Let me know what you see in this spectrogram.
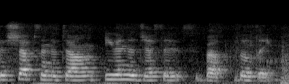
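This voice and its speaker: This woman's medium-pitched voice stays monotone, with flat intonation throughout. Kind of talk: book reading.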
